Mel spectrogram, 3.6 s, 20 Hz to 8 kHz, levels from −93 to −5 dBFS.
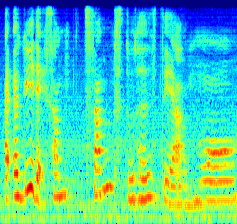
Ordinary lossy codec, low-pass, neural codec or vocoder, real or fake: none; 7.2 kHz; vocoder, 24 kHz, 100 mel bands, Vocos; fake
